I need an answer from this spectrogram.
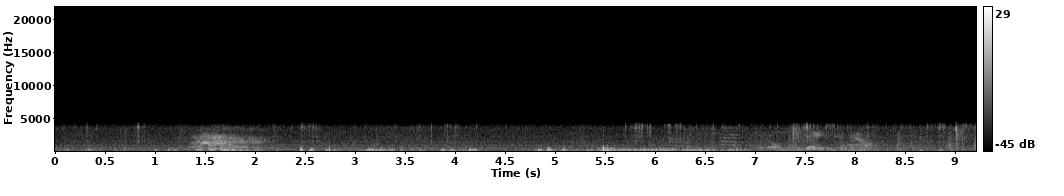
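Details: Registered, smooth-gaited Tennessee Walking Horse used mainly for trail riding gives a short whinny about a second and a half in, followed by clip-clopping hooves and people talking nearby.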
